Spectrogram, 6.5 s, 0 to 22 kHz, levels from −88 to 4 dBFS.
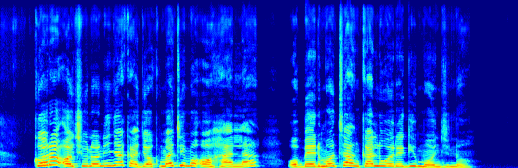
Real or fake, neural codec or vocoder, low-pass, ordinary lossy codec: fake; vocoder, 44.1 kHz, 128 mel bands every 512 samples, BigVGAN v2; none; none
